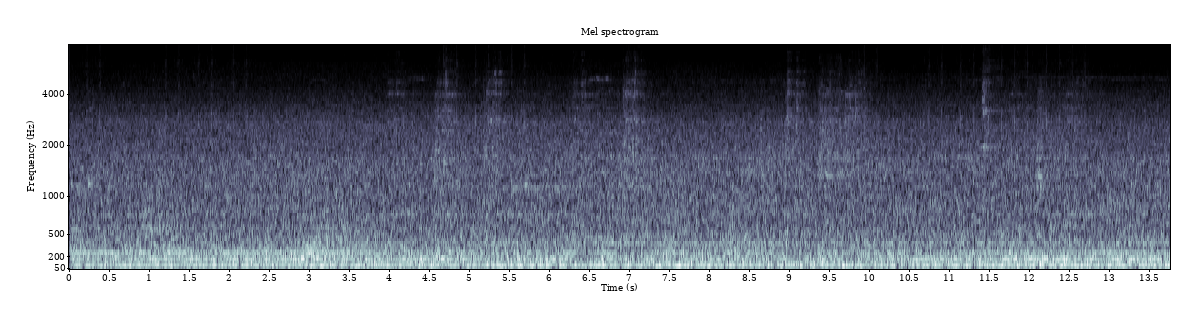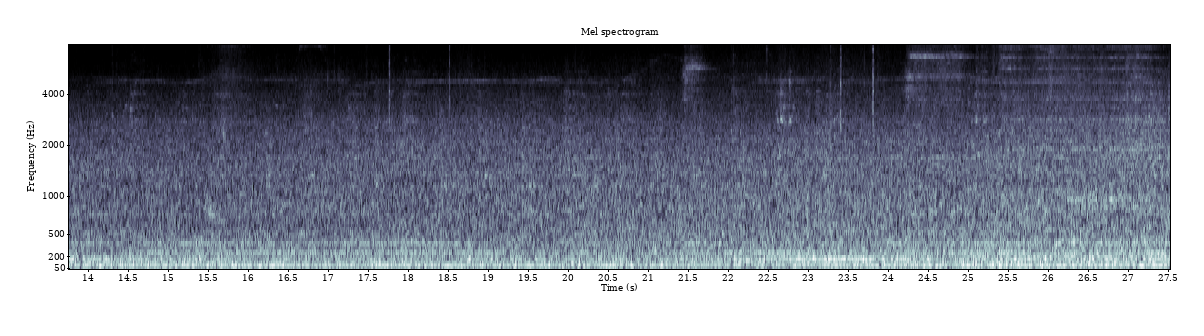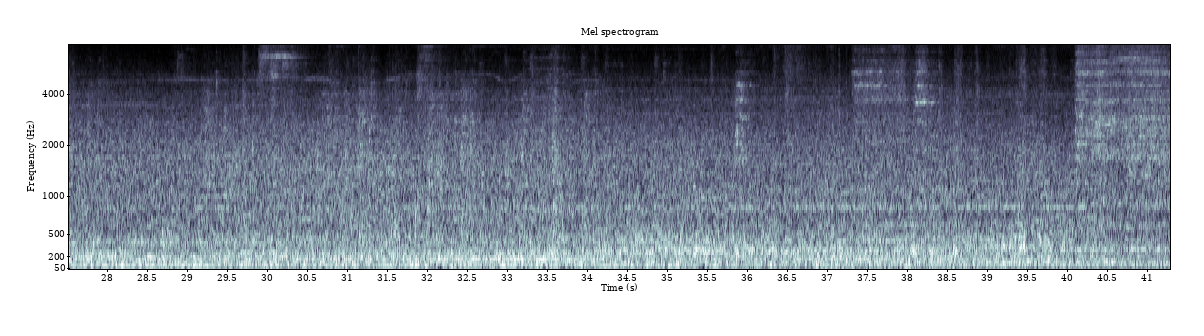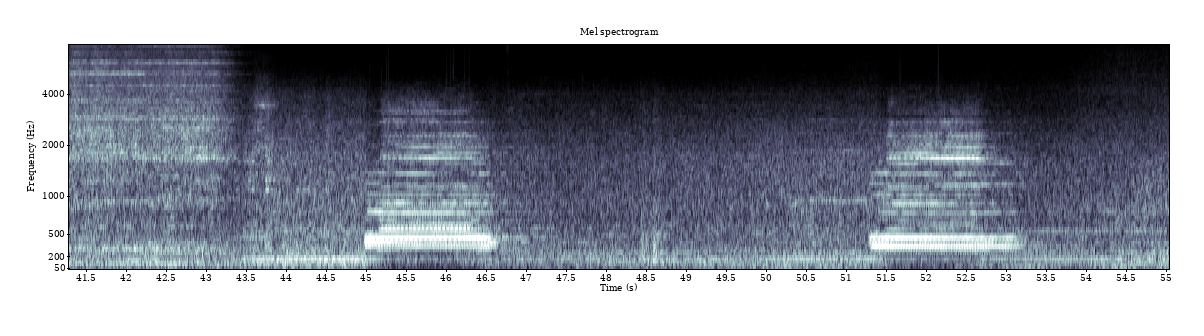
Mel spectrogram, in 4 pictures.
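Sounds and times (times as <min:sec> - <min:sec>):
train wheels rumbling on rail: 0:00.0 - 0:55.0
high wheel squeals: 0:14.2 - 0:20.2.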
